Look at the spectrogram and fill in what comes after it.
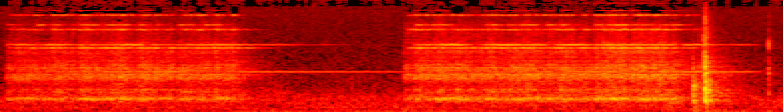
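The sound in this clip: Telephone ringing: two long electronic rings separated by a short silent gap, followed by a brief sharp click. No voices are heard.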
